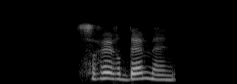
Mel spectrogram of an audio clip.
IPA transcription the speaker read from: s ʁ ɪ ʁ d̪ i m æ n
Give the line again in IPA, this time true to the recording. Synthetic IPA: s ʁ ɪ ʁ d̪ æ m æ n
